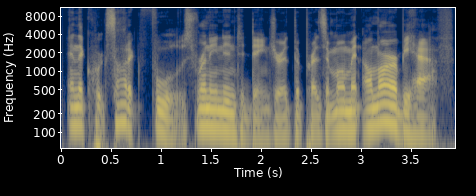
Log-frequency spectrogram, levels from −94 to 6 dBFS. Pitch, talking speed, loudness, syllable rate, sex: 105 Hz, 230 wpm, -20 LUFS, 6.0 syllables/s, male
